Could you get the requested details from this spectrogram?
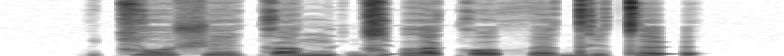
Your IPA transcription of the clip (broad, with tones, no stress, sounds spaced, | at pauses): t͡ɕ o˦ ʊ̯ ʃ e˦ ɪ̯ k ä˦ n ɪ˦ ʔ d͡ʑ ɛ˦ ʔ l ä˦˨ k ɔ˨ θ ɛ˦ d i˨ t ɛ˦ ʔ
